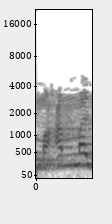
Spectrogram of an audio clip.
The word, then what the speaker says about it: محمد: صحیح اس کا تلفظ جو ہے وہ کرو, اور صحیح تلفظ بھی محمد میم پہ زبر نہیں ہے, کیا ہے, میم پہ ضمہ ہے, میم پہ پیش ہے, تو پیش پڑھنا ہے.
